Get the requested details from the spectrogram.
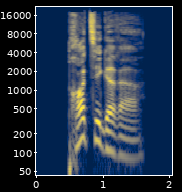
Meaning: inflection of protzig: 1. strong/mixed nominative masculine singular comparative degree 2. strong genitive/dative feminine singular comparative degree 3. strong genitive plural comparative degree
- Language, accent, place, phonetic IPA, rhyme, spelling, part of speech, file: German, Germany, Berlin, [ˈpʁɔt͡sɪɡəʁɐ], -ɔt͡sɪɡəʁɐ, protzigerer, adjective, De-protzigerer.ogg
